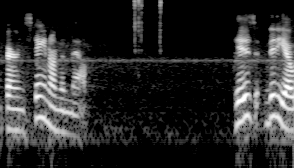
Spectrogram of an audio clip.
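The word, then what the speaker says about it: Berenstain: It's Baron Stain, which it's always been.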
